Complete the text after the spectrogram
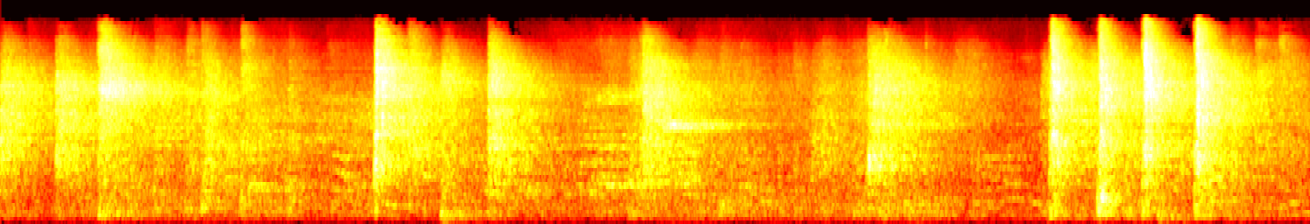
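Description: Plastic skate wheels roll and scrape on a hard floor.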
